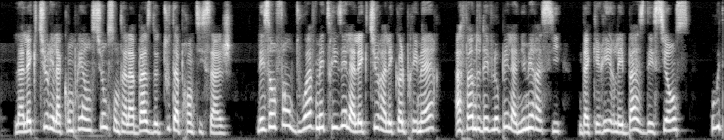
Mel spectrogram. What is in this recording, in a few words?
french documentaries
